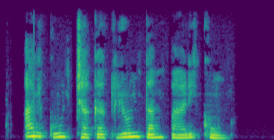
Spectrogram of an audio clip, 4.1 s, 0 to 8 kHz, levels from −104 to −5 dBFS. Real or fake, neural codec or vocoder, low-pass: real; none; 7.2 kHz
